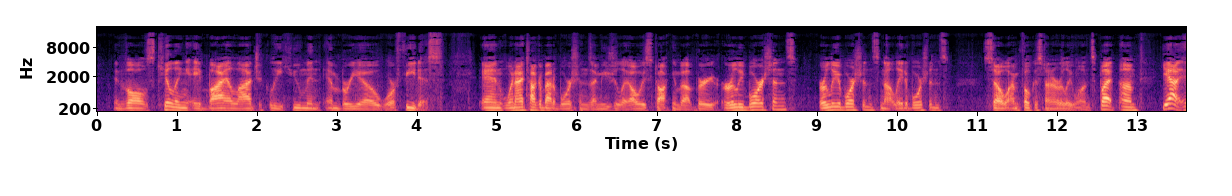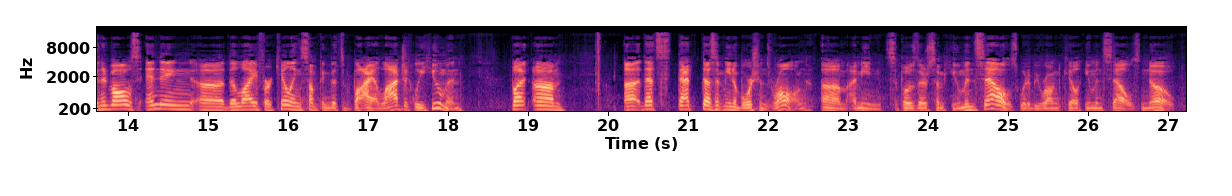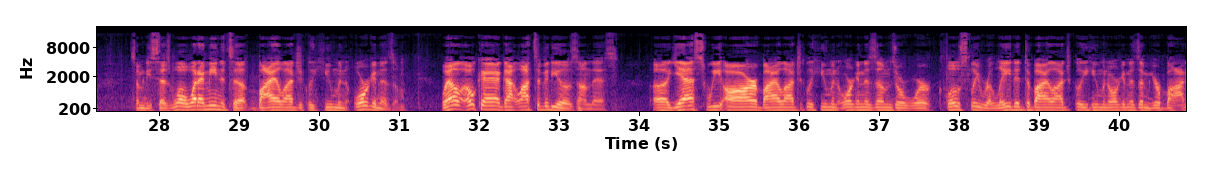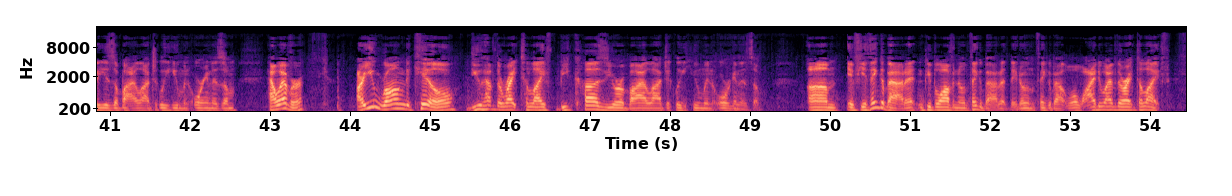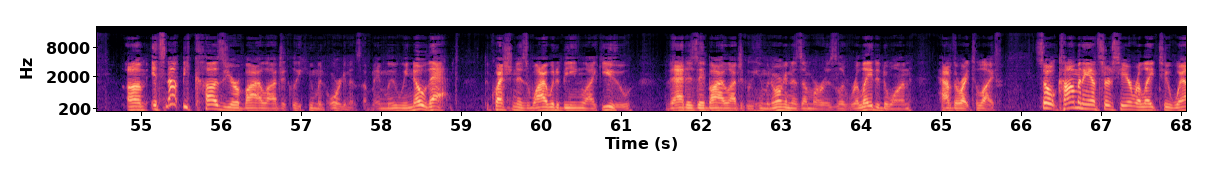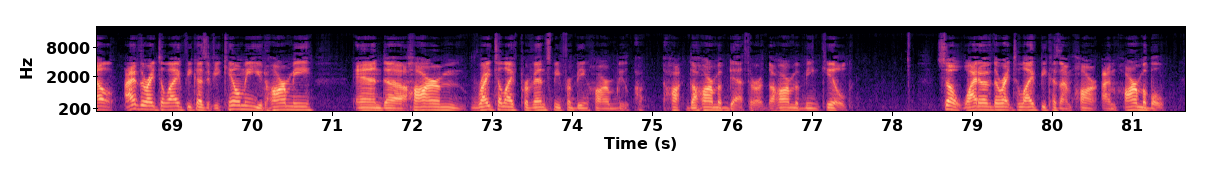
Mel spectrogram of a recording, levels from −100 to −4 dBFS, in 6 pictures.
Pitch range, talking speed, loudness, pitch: 120-155 Hz, 190 wpm, -22 LUFS, 135 Hz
